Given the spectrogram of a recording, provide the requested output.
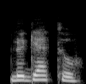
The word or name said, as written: le gateau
